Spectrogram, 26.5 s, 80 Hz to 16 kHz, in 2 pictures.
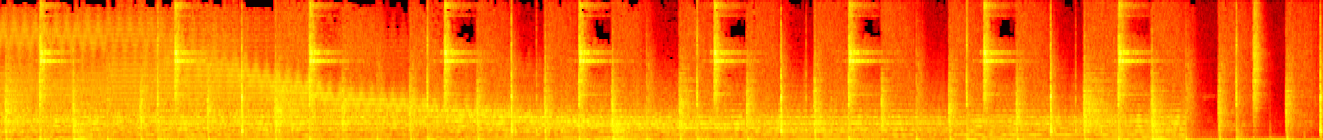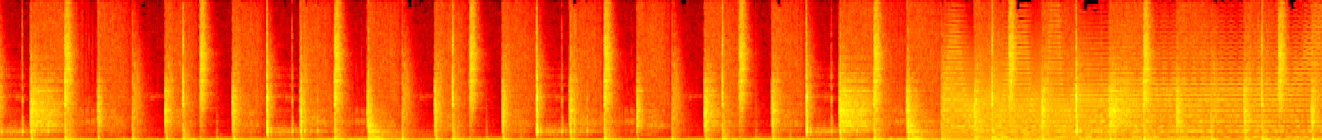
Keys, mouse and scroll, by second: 2.8 Tab, 3.5 click, 4.0 Tab, 4.7 Tab, 6.4 click, 7.6 Tab, 9.3 click, 9.9 Tab, 10.7 click, 11.1 click, 14.6 shift+click, 15.3 right click, 19.1 click, 19.6 click, 24.3 click.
